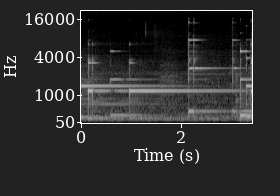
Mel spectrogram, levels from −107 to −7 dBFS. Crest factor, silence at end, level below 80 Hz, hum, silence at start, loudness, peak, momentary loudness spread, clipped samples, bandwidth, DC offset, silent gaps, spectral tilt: 20 dB; 0 s; under -90 dBFS; none; 0 s; -44 LUFS; -24 dBFS; 10 LU; under 0.1%; over 20 kHz; under 0.1%; none; -2 dB/octave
